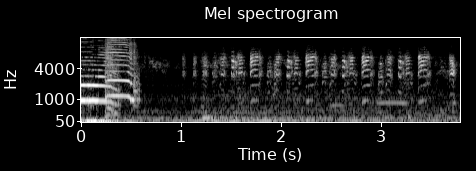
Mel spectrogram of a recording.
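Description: A zebra finch, a small bird with a bright orange pointed beak and zebra-like chest stripes, sings close by: one loud harsh note, then a quick run of short, buzzy, repeated chirps with no voices.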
